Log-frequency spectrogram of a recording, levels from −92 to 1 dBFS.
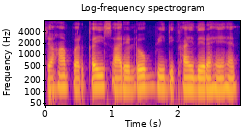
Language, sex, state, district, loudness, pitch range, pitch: Hindi, male, Jharkhand, Ranchi, -17 LUFS, 120-130 Hz, 125 Hz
